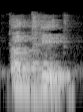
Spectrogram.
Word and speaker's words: তদ্ধিত: দয়ে ধ তদ্ধিত, তদ্ধিত, কিন্তু আমরা উচ্চারণ করছি কি তদ্ধিত ধয়ে ধ।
